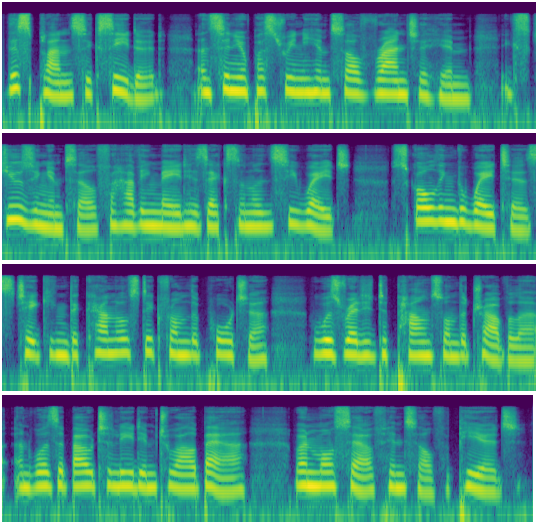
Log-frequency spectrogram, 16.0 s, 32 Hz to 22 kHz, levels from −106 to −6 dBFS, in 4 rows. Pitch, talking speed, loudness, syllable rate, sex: 195 Hz, 175 wpm, -19 LUFS, 5.4 syllables/s, female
